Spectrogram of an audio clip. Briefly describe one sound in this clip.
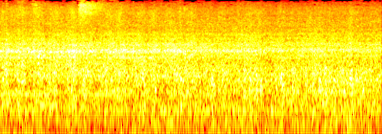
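A diesel locomotive engine drones as it pulls away.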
